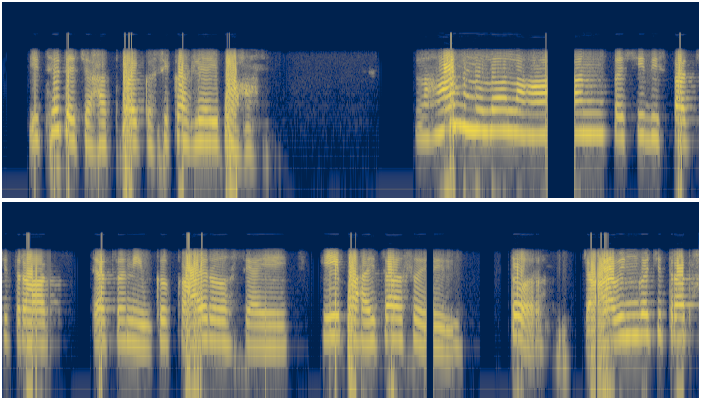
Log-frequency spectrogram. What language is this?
Marathi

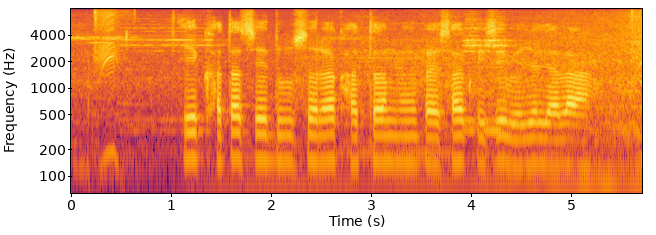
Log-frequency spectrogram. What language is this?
Bhojpuri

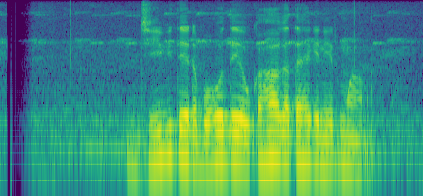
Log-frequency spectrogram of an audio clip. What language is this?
Sinhala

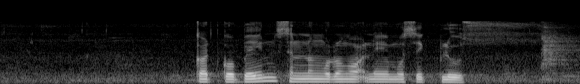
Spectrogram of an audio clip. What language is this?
Javanese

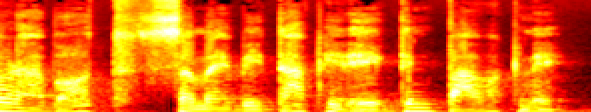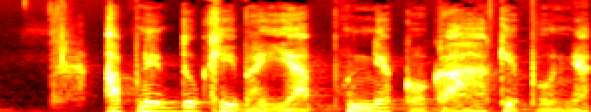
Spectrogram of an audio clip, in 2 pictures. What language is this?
Hindi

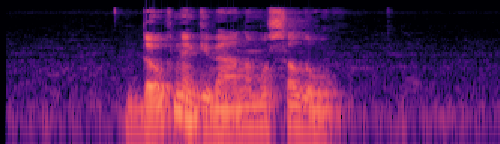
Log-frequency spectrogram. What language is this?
Lithuanian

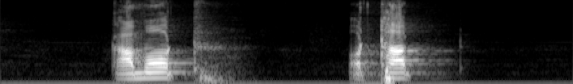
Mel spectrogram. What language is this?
Assamese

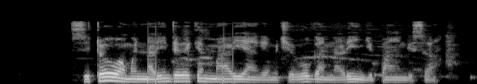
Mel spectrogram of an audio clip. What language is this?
Ganda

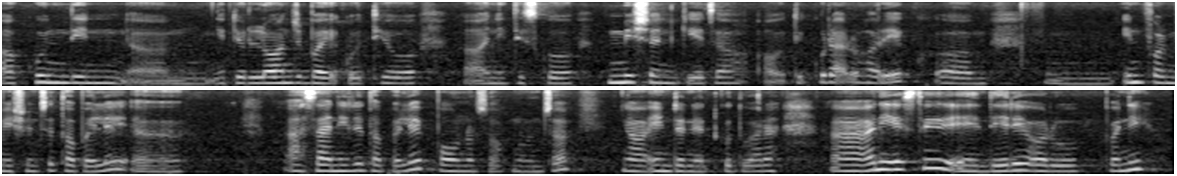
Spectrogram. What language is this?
Nepali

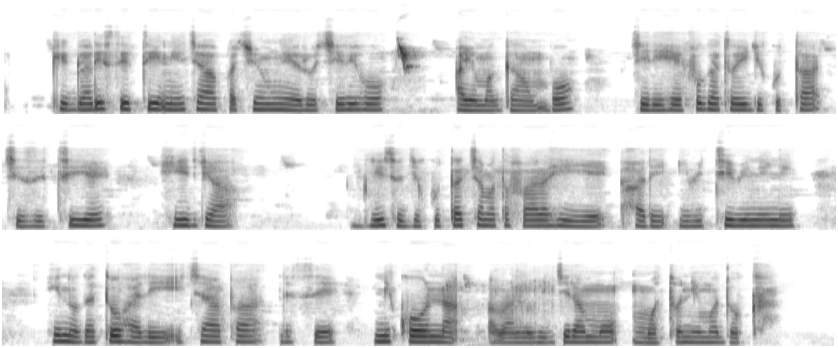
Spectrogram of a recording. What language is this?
Kinyarwanda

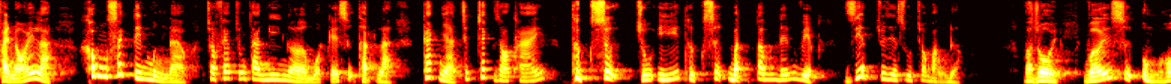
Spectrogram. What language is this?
Vietnamese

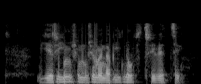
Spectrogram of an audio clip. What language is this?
Czech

